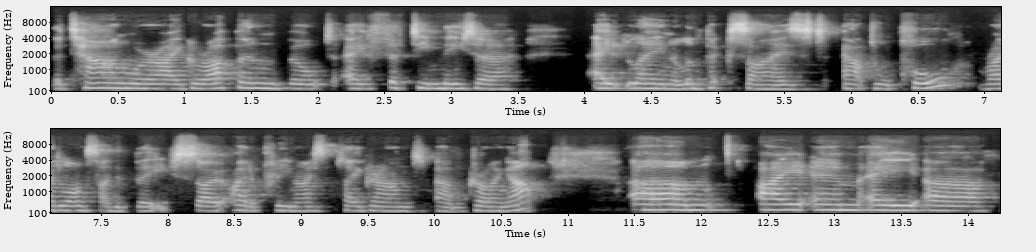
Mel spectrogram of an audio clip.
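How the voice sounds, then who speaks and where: A woman's voice: mid-range voice, little pitch movement, measured pace, darkish tone. A woman, a swim coach chatting through interview answers with plenty of ums and uhs over a video call. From New Zealand. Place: at a swimming facility. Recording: echoey room sound.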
